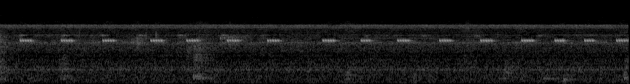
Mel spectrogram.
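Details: Sri Lankan orange canthal shrub frog calling at night in Sinharaja lowland rainforest, February 2011: a string of brief, evenly spaced high ticks, roughly fifteen in six seconds, over a steady thin background whine.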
